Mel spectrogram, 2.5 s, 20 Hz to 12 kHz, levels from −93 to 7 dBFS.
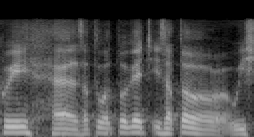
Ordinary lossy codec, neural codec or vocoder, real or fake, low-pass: AAC, 48 kbps; codec, 16 kHz, about 1 kbps, DyCAST, with the encoder's durations; fake; 7.2 kHz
